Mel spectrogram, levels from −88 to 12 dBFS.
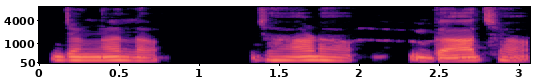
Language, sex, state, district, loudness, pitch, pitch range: Hindi, male, Jharkhand, Sahebganj, -21 LUFS, 130 Hz, 120-135 Hz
